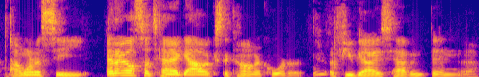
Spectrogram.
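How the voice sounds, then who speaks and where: A man getting over a cold, with a dry, slightly raspy voice, chatting casually about his comic book collection. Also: mid-range voice, normal speed. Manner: relaxed, rambling, many fillers. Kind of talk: casual show-and-tell chat.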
